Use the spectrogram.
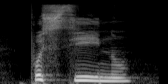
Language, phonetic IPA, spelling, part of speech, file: Ukrainian, [poˈsʲtʲii̯nɔ], постійно, adverb, Uk-постійно.ogg
- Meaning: 1. permanently 2. constantly, continually, persistently, perpetually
